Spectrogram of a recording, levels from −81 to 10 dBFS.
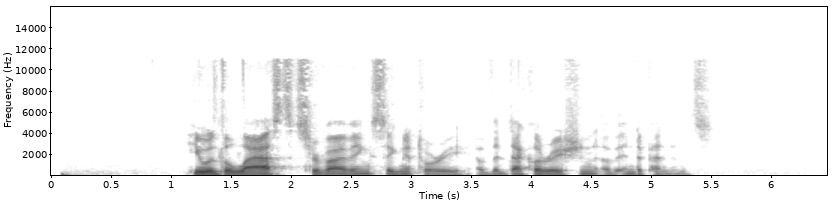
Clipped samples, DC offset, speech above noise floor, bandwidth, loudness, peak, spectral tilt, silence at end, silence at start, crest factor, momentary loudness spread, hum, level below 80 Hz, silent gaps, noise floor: under 0.1%; under 0.1%; 50 dB; 11.5 kHz; -24 LUFS; -4 dBFS; -6 dB/octave; 1.05 s; 0.1 s; 22 dB; 17 LU; none; -54 dBFS; none; -74 dBFS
